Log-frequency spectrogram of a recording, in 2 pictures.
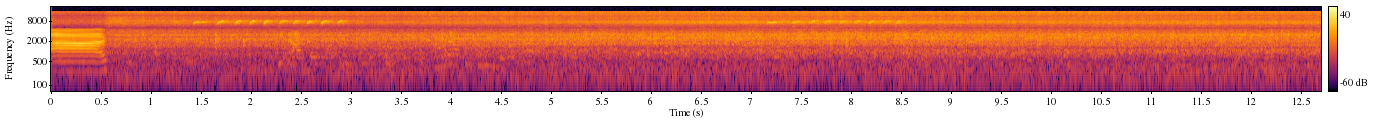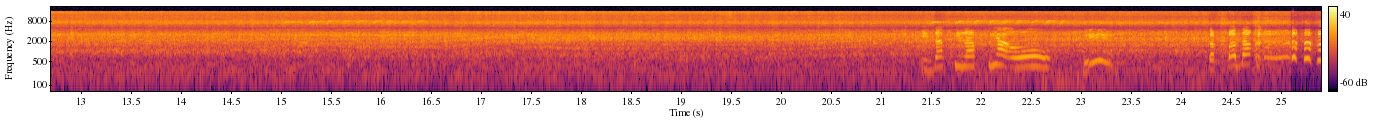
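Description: A small waterfall splashes steadily into a pond.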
